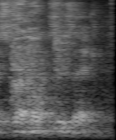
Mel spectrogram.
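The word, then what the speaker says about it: Slavoj Žižek: One, and I should learn to pronounce this fellow's name, I say Slavoj Zizek. I have a horrible feeling that is very bad Slovenian, so my apologies to any Slovenians here.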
